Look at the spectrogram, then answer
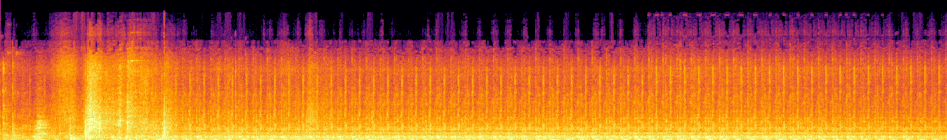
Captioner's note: sewing Machine Sounds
